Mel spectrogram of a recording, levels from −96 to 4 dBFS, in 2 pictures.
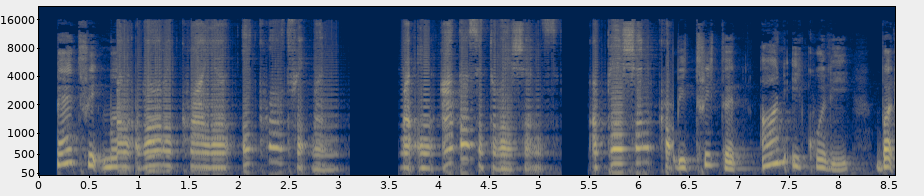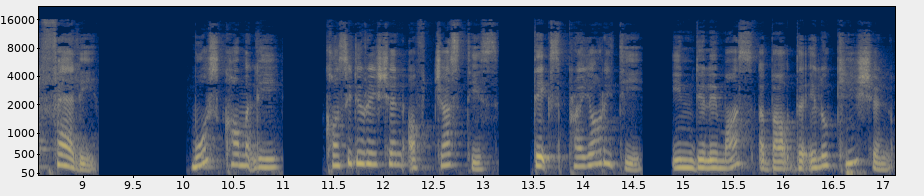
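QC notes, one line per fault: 0.78–6.35 s, planar audio read as interleaved: each block of left-then-right samples is read as alternating pairs, so every block plays twice at double speed. At about 2.9 ms, which fits a 128-sample block, this gives a robotic buzz at roughly 345 Hz, with no clear octave shift.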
